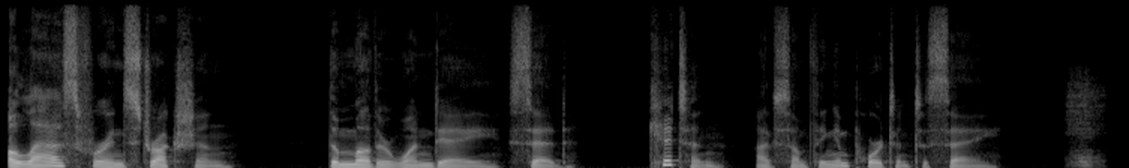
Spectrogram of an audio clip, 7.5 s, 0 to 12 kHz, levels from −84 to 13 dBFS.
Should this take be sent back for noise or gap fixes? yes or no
yes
